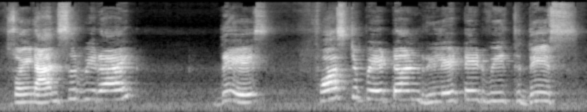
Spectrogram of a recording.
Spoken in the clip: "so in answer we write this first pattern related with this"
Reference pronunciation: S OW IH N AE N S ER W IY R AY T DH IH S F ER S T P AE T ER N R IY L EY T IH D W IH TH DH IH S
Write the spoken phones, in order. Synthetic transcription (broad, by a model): S OW IH N AE N S ER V IY R AY T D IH S F ER S T P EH T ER N R IY L EY T IH D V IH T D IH S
